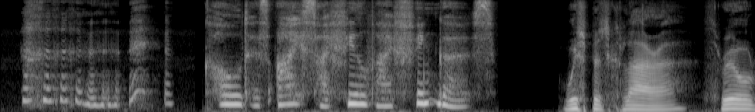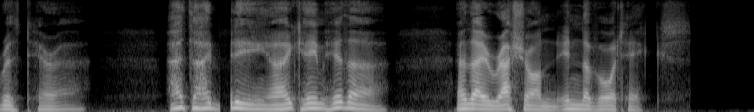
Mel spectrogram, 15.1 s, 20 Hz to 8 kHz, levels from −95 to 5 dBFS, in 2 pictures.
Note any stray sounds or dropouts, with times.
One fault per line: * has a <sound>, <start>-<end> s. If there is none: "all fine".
* has a laugh, 0.2-1.7 s
* has a dropout, 9.7-9.9 s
